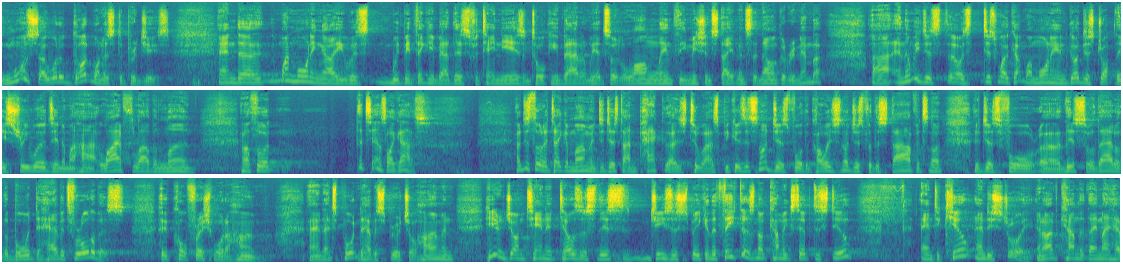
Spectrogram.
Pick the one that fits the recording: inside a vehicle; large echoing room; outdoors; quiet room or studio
large echoing room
